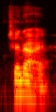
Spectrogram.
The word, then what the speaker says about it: Chennai: a place called how do you say it's Chennai Chennai Chennai Chennai yeah Chennai how is life back home in India and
